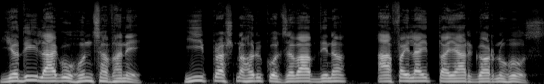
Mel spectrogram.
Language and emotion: Nepali, neutral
